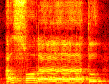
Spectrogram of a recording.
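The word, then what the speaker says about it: الصلاة: Lalu contoh selanjutnya ada asalatu. Asalatu kalau kita di azan subuh itu kan ada asalatu khairum minan naum. Jadi alnya itu adalah alsyamsiyah atau matahari. Al yang samar-samar.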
